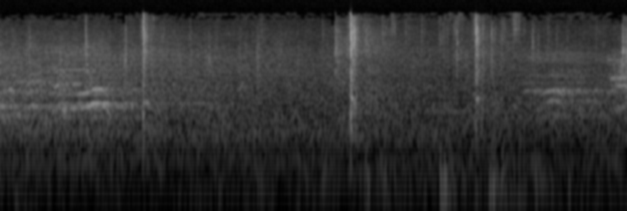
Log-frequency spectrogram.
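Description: Badminton rally heard faintly: sharp racket strikes on the shuttlecock a second or two apart, the clearest about a second and a half in and at three and a half seconds, with faint squeaks of shoes on the court.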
